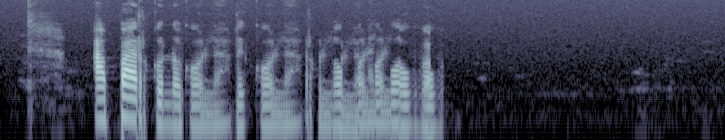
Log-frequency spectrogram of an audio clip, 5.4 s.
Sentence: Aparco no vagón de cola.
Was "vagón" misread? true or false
true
